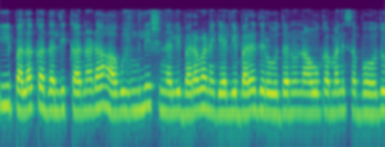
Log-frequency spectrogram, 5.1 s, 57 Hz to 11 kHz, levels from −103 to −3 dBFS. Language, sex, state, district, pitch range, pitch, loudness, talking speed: Kannada, female, Karnataka, Mysore, 200-220 Hz, 205 Hz, -16 LUFS, 115 wpm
